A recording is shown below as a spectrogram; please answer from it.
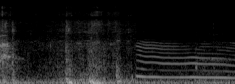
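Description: A few soft knocks, then a single drawn-out voice-like call starting about a second and a half in, held on one pitch that sags slightly as it goes.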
